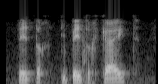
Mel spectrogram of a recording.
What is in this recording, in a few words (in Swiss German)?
"bitterkeit", alsace; vin; amer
